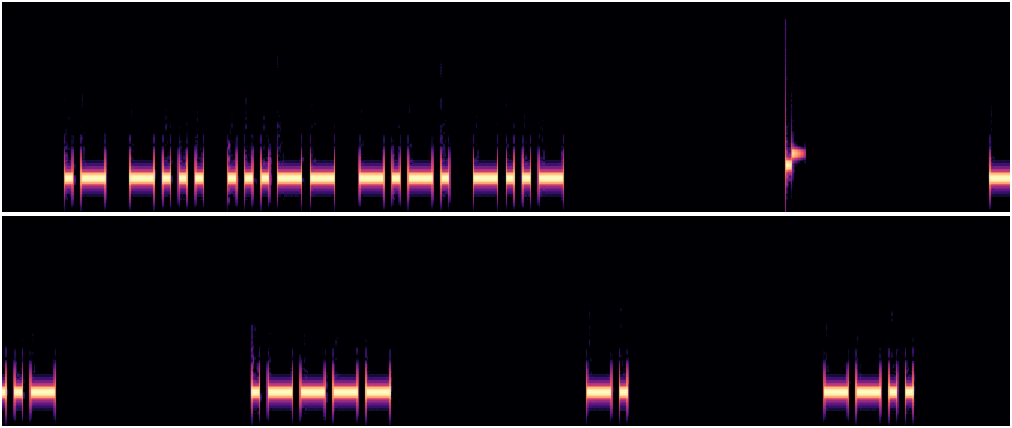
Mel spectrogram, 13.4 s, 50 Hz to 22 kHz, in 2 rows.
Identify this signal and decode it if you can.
Morse code, heard as a keyed tone, about 22 wpm, spaced as for 10 wpm, 700 Hz. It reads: AB3CX K1NZ
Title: USA Call Signs - 5 Characters - 8x Character Spacing - 22wpm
